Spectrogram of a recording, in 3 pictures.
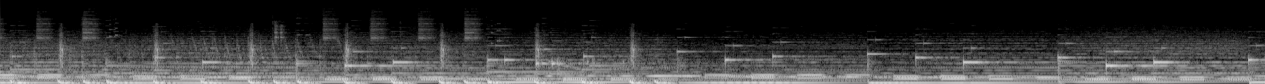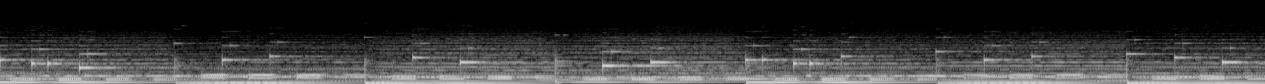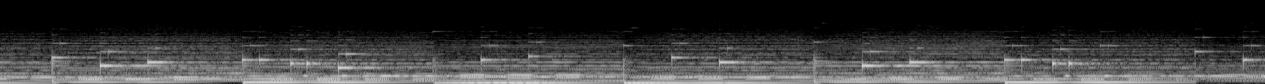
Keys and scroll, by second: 23.2 space, 28.2-29.2 typing.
